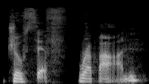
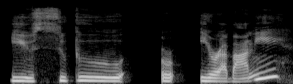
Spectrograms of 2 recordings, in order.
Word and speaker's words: Joseph Rabban: His name was not pronounced Joseph Rabban in India. It was something more like Yusupu Irabani, which I'm sure I am also butchering and not pronouncing correctly.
